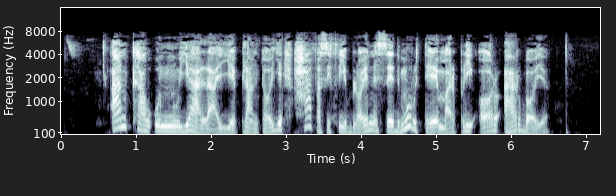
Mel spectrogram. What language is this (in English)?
Esperanto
